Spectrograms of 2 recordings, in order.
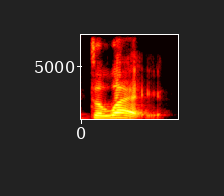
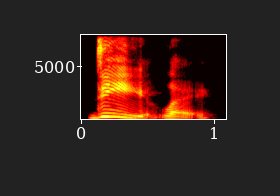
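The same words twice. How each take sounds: First: The stress is on the second syllable. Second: The stress is on the first syllable. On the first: The speaker calls it right. "Lay is the stress part of that" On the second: The speaker calls it wrong. "you wouldn't say delay"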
